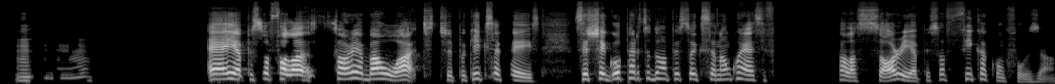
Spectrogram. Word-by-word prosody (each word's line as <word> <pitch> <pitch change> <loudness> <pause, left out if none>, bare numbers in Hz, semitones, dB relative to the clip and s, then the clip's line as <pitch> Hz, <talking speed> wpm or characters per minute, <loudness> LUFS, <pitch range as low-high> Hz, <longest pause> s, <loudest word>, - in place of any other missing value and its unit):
Uhum. 175 0 -15 1.6
É, 245 +2 +7
e - - +8
a 235 - +5
pessoa 235 +4 -1
fala: 230 -5 +5 0.2
"Sorry 260 +2 +2
about 250 -2 +3
what?" 210 +3 +3 0.2
ti 200 - -6
tipo, 210 +1 -15
que 260 +3 -3
que - - -4
você 255 - -3
fez? 175 -7 -3 0.3
Você 245 - 0
chegou 260 +2 +4
perto 285 -1 -6
de 270 - -7
uma 260 -1 -5
pessoa 250 0 -6
que - - -6
você 240 - -3
não 225 +1 -6
conhece 245 -5 -2
e, - - -15 0.7
fala: 200 -5 -3
"Sorry." 175 - -1
a 160 - -4
pessoa 180 +7 -9
fica 245 +2 -8
confusa. 130 -8 -17
240 Hz, 180 wpm, -20 LUFS, 205-255 Hz, 1.6 s, e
